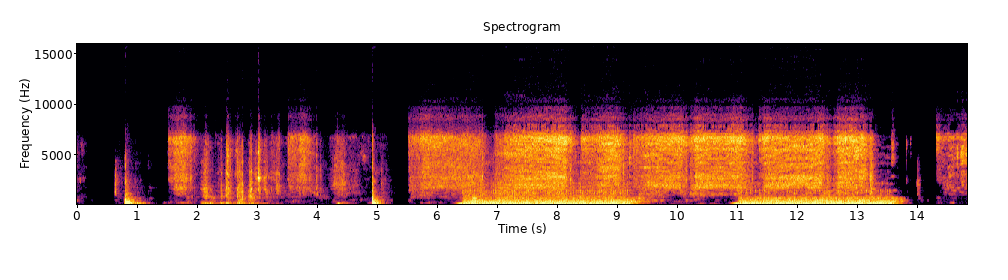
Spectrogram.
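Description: Airbrush spraying a pearlized silver base coat onto a lure: a few short puffs of air, then a long steady hiss of spray. Under the hiss an air compressor's motor hums, cutting out about nine seconds in and starting again about two seconds later. Two sharp knocks come near the start.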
